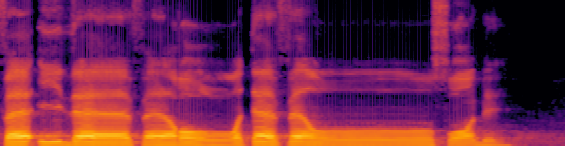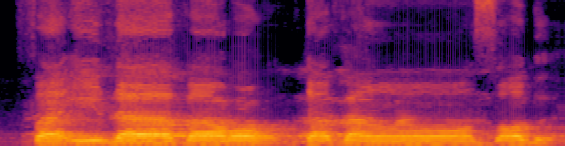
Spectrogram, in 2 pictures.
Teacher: ikhfa'nya dia tebal karena huruf ikhfa'nya shad dia adalah huruf yang tebal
